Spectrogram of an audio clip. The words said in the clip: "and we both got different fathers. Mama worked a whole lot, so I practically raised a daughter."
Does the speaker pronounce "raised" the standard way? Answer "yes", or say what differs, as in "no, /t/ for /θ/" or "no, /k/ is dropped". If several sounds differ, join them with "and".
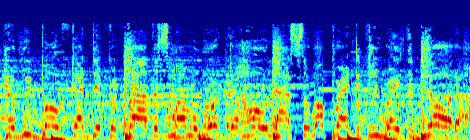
no, /d/ is dropped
